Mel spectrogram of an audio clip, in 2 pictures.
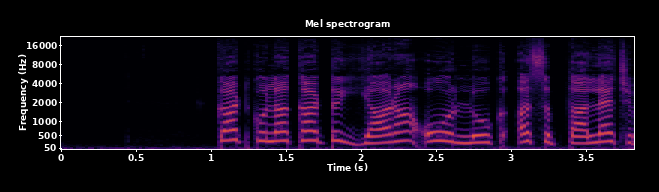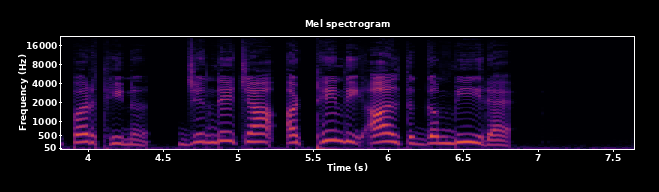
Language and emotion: Dogri, neutral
